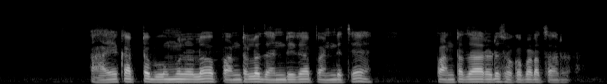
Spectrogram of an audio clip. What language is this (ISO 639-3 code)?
tel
